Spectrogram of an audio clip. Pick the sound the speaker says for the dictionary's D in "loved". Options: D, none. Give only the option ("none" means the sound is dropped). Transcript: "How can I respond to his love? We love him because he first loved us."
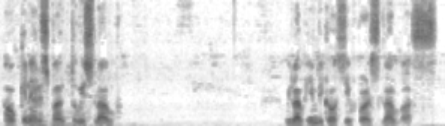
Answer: none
